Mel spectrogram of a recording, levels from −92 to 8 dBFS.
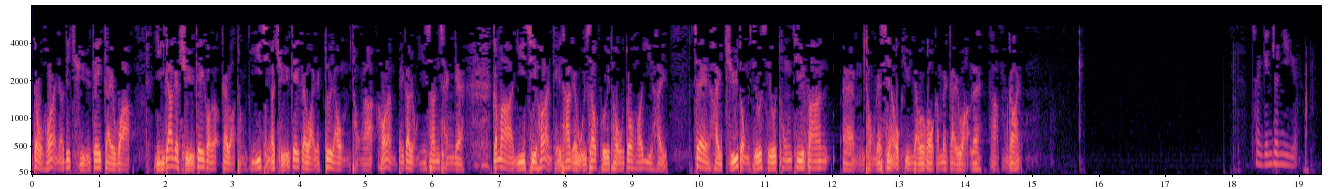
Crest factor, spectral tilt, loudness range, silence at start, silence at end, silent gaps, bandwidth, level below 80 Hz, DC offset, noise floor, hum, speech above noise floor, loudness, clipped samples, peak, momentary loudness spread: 18 dB; -12.5 dB/octave; 9 LU; 0 s; 0.2 s; none; 5.8 kHz; -44 dBFS; under 0.1%; -77 dBFS; none; 57 dB; -20 LUFS; under 0.1%; -2 dBFS; 11 LU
